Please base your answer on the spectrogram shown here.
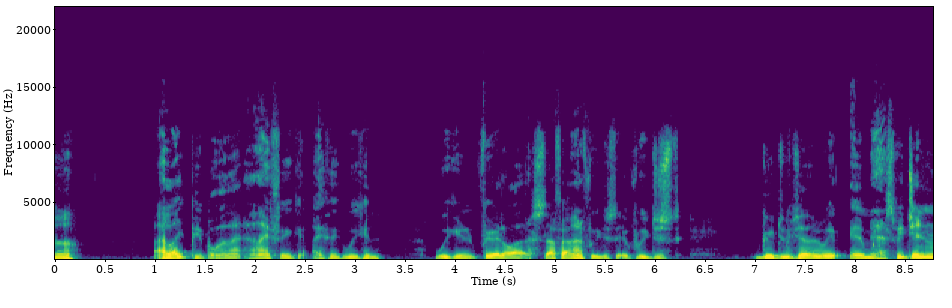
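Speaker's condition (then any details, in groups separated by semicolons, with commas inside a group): Parkinson's disease; onset involuntary pinky movement; about 30 years since diagnosis, worsening, shaking, cannot sprint, physiotherapy; quiet speech, listeners lean in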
